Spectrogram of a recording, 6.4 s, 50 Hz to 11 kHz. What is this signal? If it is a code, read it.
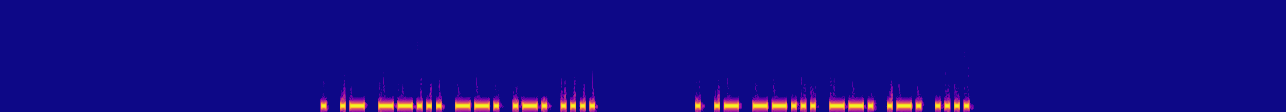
Morse code, heard as a keyed tone, about 52 wpm, 700 Hz. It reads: EA7GRH EA7GRH
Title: DXCC-100 Call Signs - 6 Characters - Repeated 2x - 50wpm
